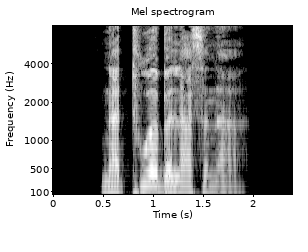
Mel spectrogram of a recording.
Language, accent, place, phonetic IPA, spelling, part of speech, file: German, Germany, Berlin, [naˈtuːɐ̯bəˌlasənɐ], naturbelassener, adjective, De-naturbelassener.ogg
- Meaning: 1. comparative degree of naturbelassen 2. inflection of naturbelassen: strong/mixed nominative masculine singular 3. inflection of naturbelassen: strong genitive/dative feminine singular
